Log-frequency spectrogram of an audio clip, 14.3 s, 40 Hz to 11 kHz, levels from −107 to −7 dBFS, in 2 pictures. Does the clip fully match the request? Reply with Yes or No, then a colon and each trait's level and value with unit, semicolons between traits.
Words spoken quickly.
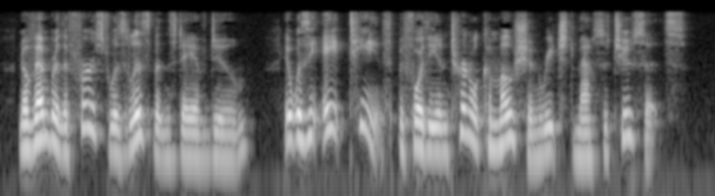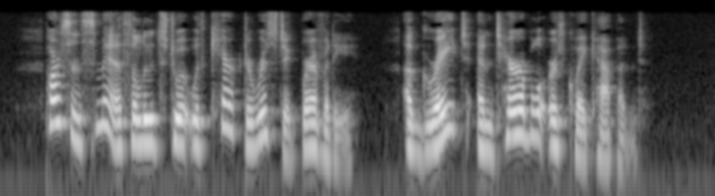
No: slow, 135 wpm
